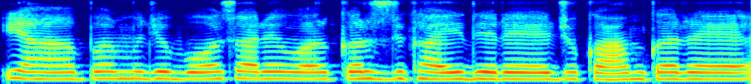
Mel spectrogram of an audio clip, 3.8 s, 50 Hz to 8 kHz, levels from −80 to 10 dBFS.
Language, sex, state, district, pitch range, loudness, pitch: Hindi, female, Maharashtra, Mumbai Suburban, 235-245 Hz, -12 LUFS, 235 Hz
